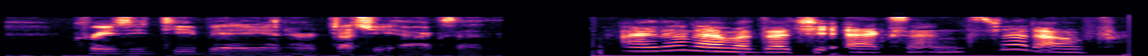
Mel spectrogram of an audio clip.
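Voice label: True Dutchie Accent, voice clips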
